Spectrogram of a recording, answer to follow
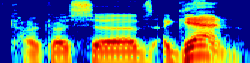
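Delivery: brisk running commentary, rising at each name; live play-by-play. Acted. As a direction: call the rally as it happens.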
